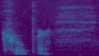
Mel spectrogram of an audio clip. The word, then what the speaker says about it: Cowper: But it's spelled Cowper, but it's really pronounced Cooper.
